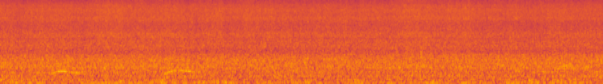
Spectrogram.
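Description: Mountain creek whitewater rushing and pouring through a narrow rock gorge: a steady, unbroken rush of water.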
